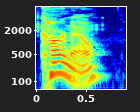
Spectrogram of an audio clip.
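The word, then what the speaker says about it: Qarnot: Carno. It's spelt with a Q, but it's Carno.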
